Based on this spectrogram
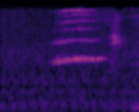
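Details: Varied thrush singing in the rain: one sustained, slightly wavering whistled tone with a buzzy ring, held about half a second before fading, over a soft background hiss.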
